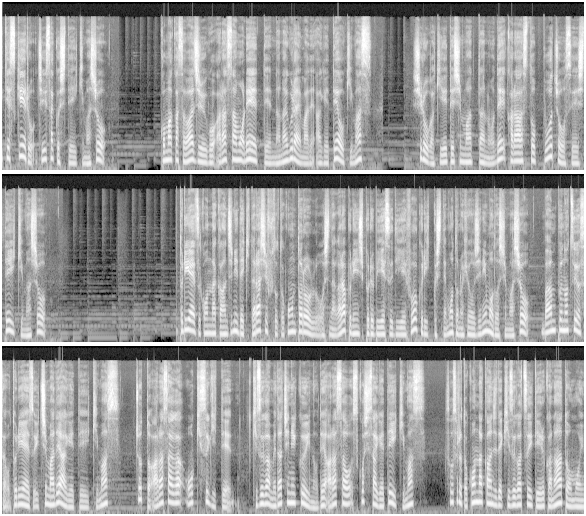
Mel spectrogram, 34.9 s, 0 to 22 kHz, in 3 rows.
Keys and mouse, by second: 0.1 click, 1.1-3.0 drag, 3.2 click, 4.3-6.7 drag, 7.9 click, 8.1-11.5 drag, 12.6-14.5 shift+drag, 15.0-16.8 shift+middle drag, 18.5 ctrl+shift+click, 20.0-20.3 shift+middle drag, 21.2-21.8 middle drag, 22.9 click, 24.7-25.0 shift+middle drag, 25.8 middle click, 27.6 middle click, 29.5-31.6 drag, 34.6 middle click.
